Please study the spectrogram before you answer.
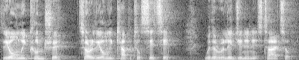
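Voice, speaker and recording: On a live stream for a fan channel, a middle-aged man chats casually, greeting viewers by name and rambling between comments. His voice is fairly low and a bit bright, with fairly even intonation and a quick pace. He was born in Pakistan and raised in England.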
